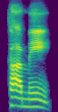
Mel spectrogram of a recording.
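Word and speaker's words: טמא: tuma, o traducido o se pronuncia como la ley del Tamé, ¿verdad?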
